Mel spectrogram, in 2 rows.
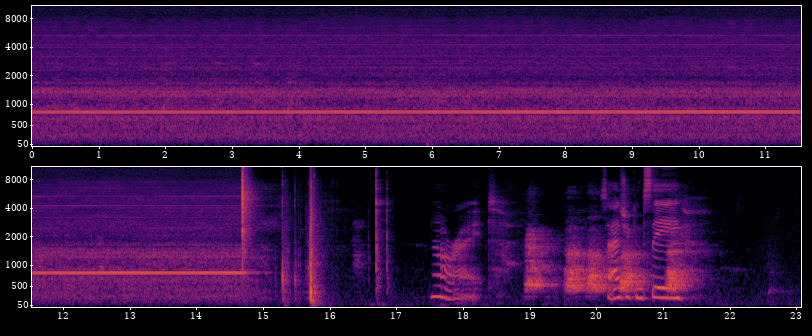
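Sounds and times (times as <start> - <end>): heat gun blowing with high whine: 0.0 - 15.1
heat gun switch click: 14.6 - 14.9.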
